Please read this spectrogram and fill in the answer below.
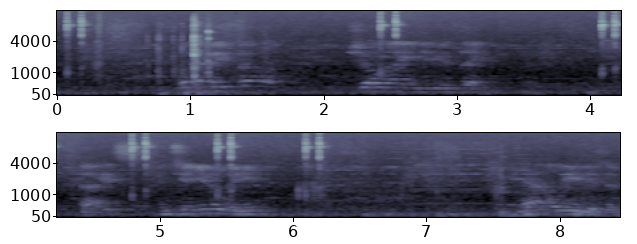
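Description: Faint, scattered clicks of a computer mouse and keyboard, several in quick pairs, over near-silent room tone.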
